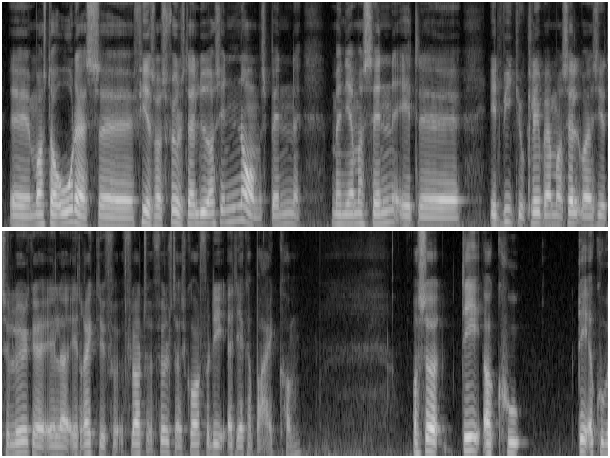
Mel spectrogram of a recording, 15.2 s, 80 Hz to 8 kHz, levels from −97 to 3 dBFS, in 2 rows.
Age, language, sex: 30-49, Danish, male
